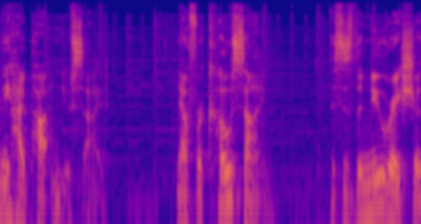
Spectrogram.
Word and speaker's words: cos: is our cosine ratio we abbreviate it cos we do not pronounce that cos or cos or cuz no that right there represents cosine and it will always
